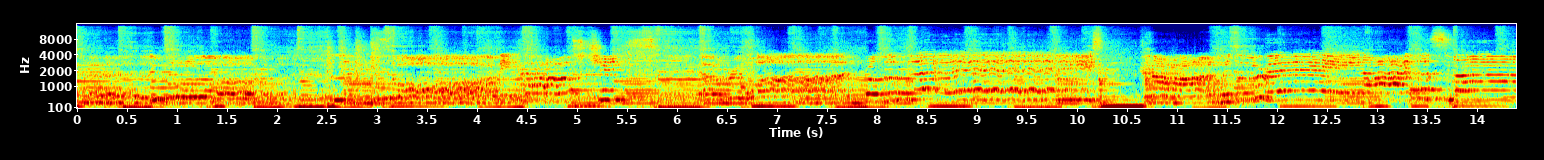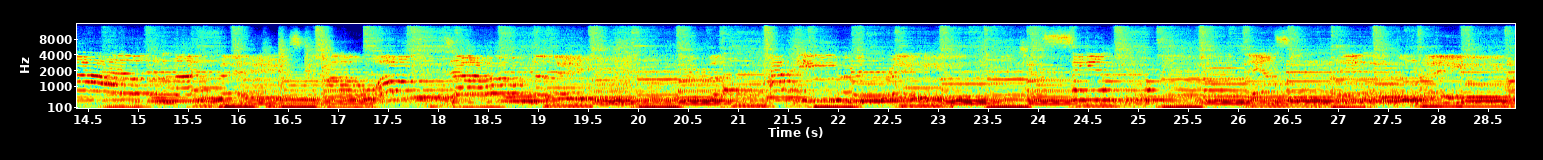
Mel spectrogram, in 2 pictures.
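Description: A woman singing a show tune into a microphone, backed by a live band of piano, bass and drums. Near the middle she holds long, wavering notes.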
